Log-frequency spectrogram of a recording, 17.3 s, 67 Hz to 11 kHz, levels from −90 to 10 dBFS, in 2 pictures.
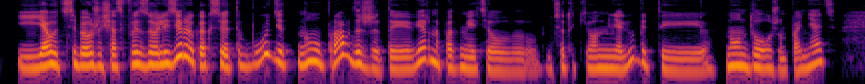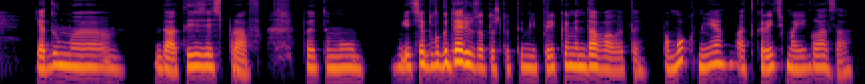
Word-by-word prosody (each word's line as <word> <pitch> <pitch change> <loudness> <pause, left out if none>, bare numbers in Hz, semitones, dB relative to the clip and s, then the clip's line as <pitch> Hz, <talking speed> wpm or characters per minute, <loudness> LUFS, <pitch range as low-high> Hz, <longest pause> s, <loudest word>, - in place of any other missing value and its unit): И - - -7
я 190 +5 +5
вот 220 -4 +4
себя 215 -1 +2
уже 210 -1 +2
щас 200 0 -2
визуализирую, 230 - +5
как 205 -1 +2
всё 200 +3 +1
это 195 +2 -1
будет. 240 - +1
Ну, 255 +3 +4
правда 285 - +2
же, 180 -4 -4
ты 170 +1 -2
верно 280 0 +2
подметил. 170 -6 -4
В - - -16
всё-таки 185 0 -9
он 175 +1 -1
меня 180 -2 -1
любит, 250 - -4
и 155 -2 -5 0.2
но 205 +1 +3
он 205 -2 +3
должен 175 -4 -2
понять. 230 - -4 0.7
Я 180 -2 +3
думаю, 190 -4 -1 0.3
да, 170 -5 +1
ты 195 +6 0
здесь 200 -1 0
прав, - - -5 0.4
поэтому 180 0 -3 0.3
я 195 0 -2
тя 235 +4 +4
благодарю 235 +3 +7
за 185 -2 -2
то, 175 -1 -8
что 175 - -11
ты 195 - -11
мне 185 -1 -3
порекомендовал 190 -2 0
это, 160 -1 -12 0.2
помог 225 - -1
мне 220 +5 +1
открыть 180 +2 -4
мои 180 -3 -2
глаза. 175 -6 -6
190 Hz, 170 wpm, -23 LUFS, 175-215 Hz, 0.7 s, благодарю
